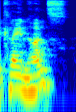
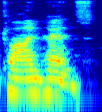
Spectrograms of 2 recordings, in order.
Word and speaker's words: Kleynhans: In South Africa, we say Kleynhans, but to make it easier for people here, I always say, say Kleynhans, you know?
